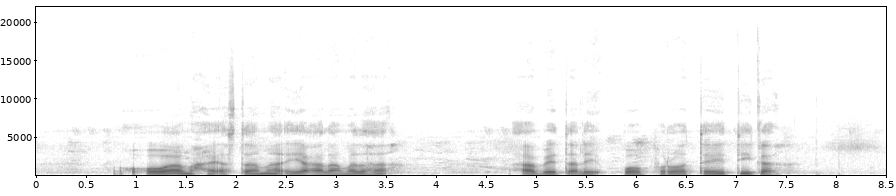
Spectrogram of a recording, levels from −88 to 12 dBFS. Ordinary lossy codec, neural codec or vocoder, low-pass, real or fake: none; none; 19.8 kHz; real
